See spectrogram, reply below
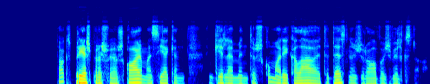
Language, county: Lithuanian, Vilnius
